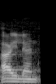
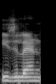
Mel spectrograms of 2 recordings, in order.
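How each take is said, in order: First: The word is said with no s sound. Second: The word is said with a z sound. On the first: The speaker calls it right. "इसे आइलैंड पढ़ेंगे" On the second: The speaker calls it wrong. "इजलैंड आपका गलत माना जाएगा"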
